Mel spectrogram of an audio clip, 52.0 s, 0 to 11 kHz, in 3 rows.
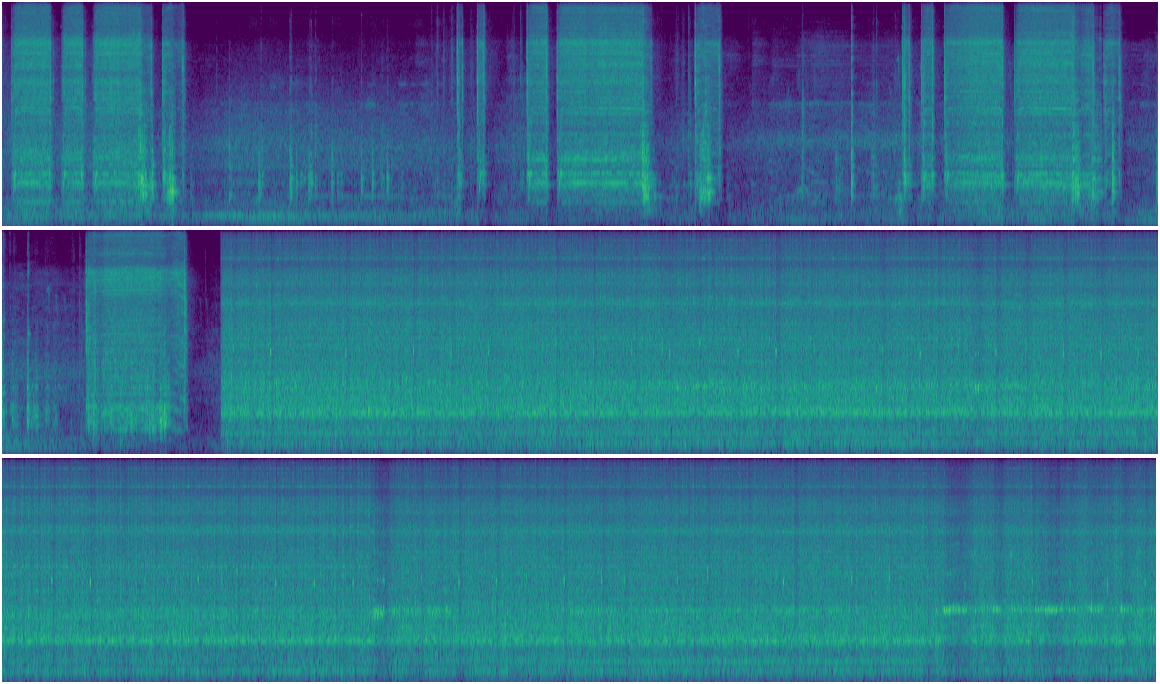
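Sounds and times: metal lathe running: 20.6 - 52.0.

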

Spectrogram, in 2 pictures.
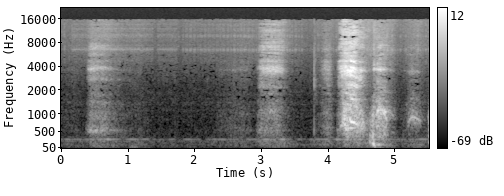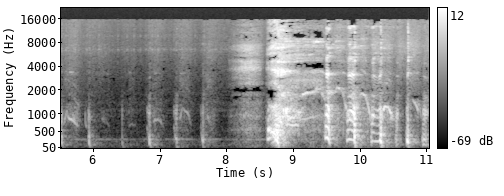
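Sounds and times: person coughing: 4.2 - 6.1, 6.8 - 7.9, 8.6 - 11.0
person breathing in: 8.0 - 8.6.

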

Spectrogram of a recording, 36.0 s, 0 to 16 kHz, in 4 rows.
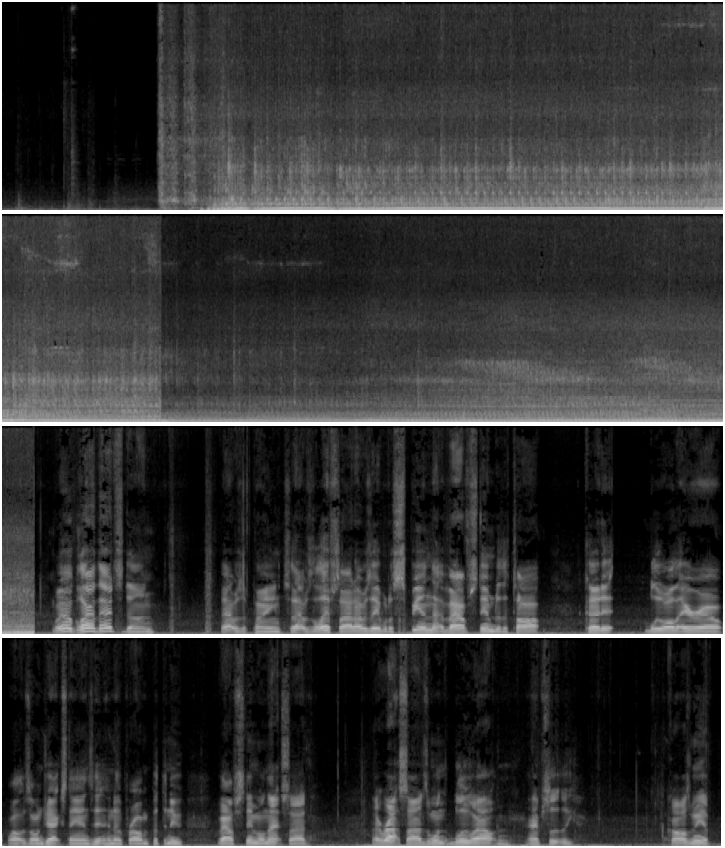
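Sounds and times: tractor diesel engine starting: 1.9 - 18.4.

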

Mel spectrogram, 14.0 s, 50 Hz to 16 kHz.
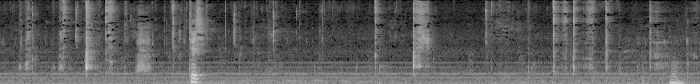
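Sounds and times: faint steady hum: 0.0 - 14.0
metal spoon scraping a steel pot: 8.2 - 8.7, 11.0 - 12.2.

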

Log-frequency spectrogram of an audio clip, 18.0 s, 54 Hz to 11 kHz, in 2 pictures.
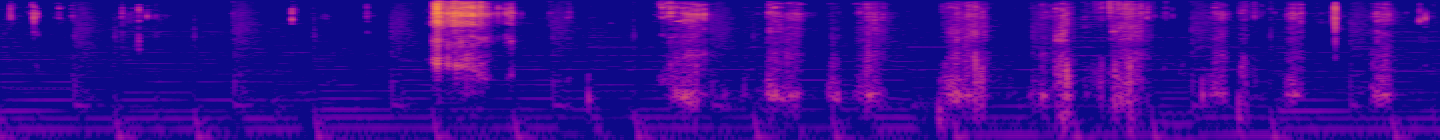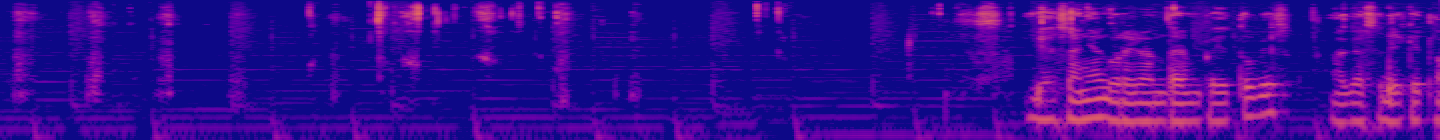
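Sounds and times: background music: 0.0 - 18.0
crunchy bite and chewing: 2.7 - 10.1, 10.9 - 13.0.

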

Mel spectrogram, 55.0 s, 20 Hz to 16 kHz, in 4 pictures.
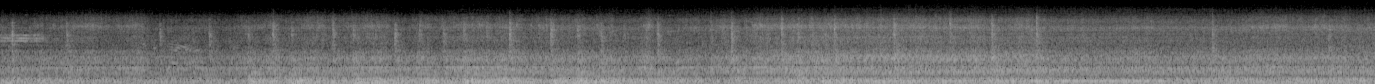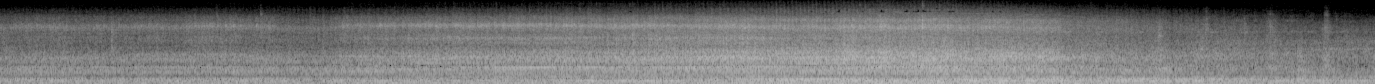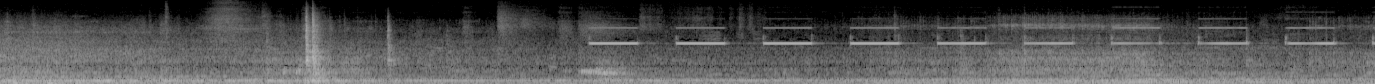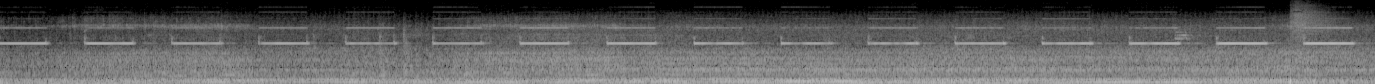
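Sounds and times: dump truck diesel engine: 0.0 - 55.0.

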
